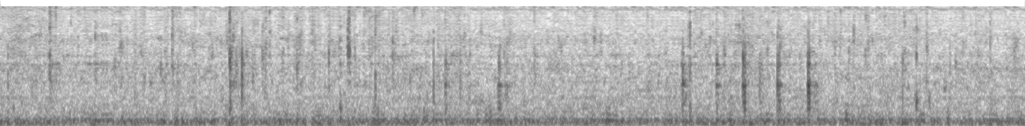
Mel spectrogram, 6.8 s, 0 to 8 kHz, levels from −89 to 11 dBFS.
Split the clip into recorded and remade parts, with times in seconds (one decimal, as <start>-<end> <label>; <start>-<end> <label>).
0.0-6.8 remade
